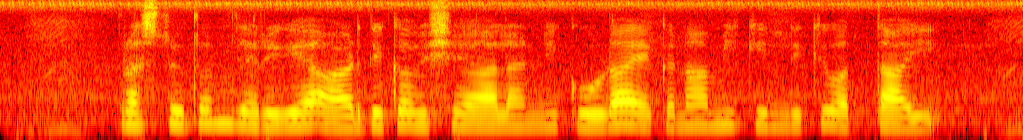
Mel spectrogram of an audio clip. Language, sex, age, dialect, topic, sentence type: Telugu, female, 18-24, Southern, banking, statement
